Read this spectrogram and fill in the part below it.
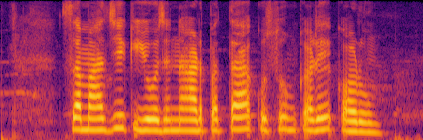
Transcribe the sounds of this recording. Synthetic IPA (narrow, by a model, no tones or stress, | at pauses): səmad͡ʒikjod͡ʒnaɽpət̪akusumkəɾekɔɾum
